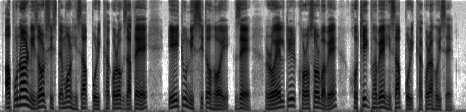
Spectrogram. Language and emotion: Assamese, neutral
